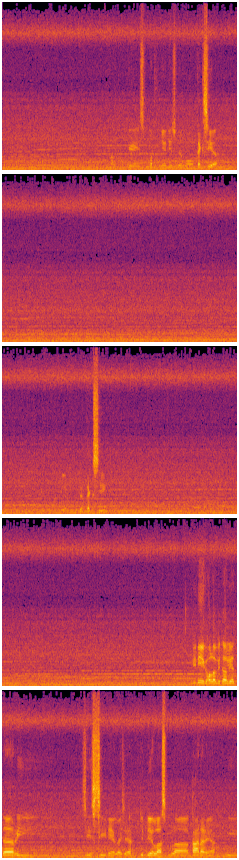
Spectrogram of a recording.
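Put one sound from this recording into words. A jet engine hums steadily at idle nearby.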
